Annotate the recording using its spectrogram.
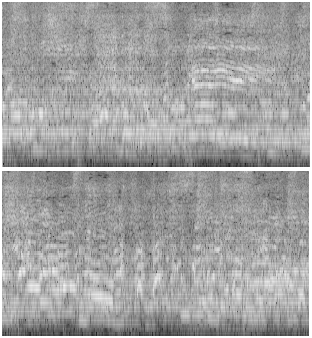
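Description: Several voices chattering at once over music played through a loudspeaker.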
